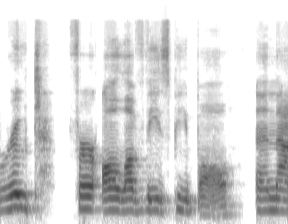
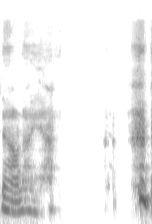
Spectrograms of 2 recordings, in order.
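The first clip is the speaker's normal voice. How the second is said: sheepish reply; 3 semitones lower, 15 dB quieter, much slower than usual. Retold or imitated. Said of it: "Craig's like".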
